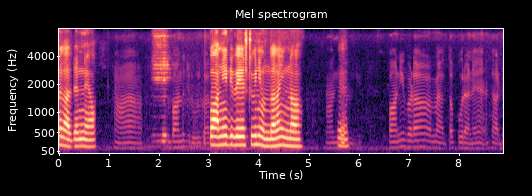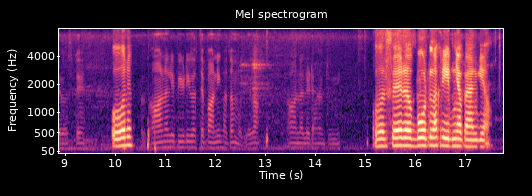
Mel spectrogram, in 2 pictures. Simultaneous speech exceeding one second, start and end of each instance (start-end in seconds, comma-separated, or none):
15.4-17.3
